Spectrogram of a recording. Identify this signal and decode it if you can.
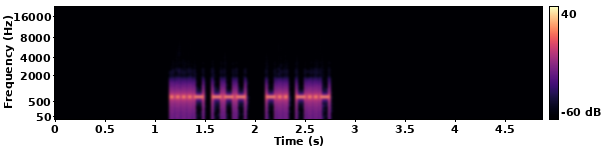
Morse code, heard as a keyed tone, about 40 wpm, 700 Hz. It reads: 4O DX
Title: Winter Field Day Exchanges Encore 40wpm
